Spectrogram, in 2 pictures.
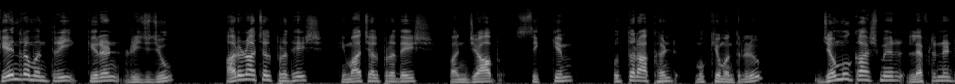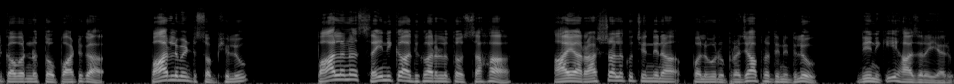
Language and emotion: Telugu, neutral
